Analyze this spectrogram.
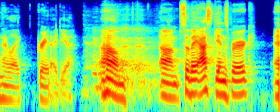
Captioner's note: audience laughs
